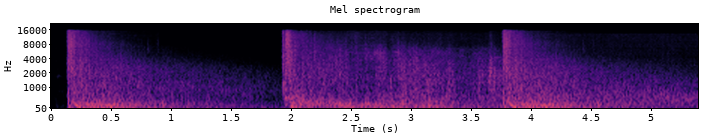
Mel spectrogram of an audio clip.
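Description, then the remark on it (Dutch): Three loud blasts from a cannon loaded with a bag of powder go off about two seconds apart, each a sharp boom followed by a heavy, rumbling roar that barely fades before the next shot. No one speaks. “Deze gaat in de kanon.”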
